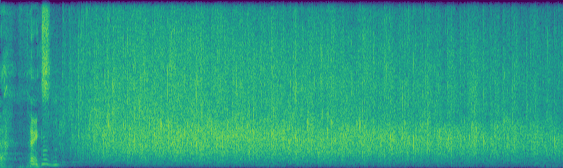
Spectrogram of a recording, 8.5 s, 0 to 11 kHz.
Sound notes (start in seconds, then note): 0.6 attendees applauding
